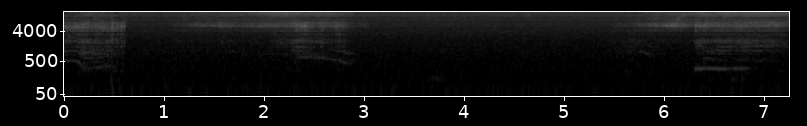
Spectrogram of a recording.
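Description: Quiet, noisy breathing with three soft snoring or snorting bursts over about seven seconds against steady room noise; snoring.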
